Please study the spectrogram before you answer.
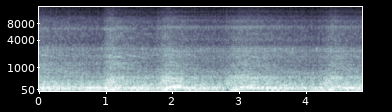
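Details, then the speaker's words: Benly motorcycle single, stone cold, no choke, just after carb rework: it rumbles with a throttle blip about once a second, each rev swelling and falling back. "fuel on ignition on i'm not going to use the choke just see what happens absolutely nothing i might just gotta fill the carb up"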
